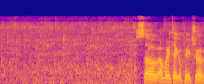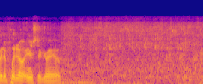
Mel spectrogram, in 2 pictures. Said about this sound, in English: I know y'all hear that water pouring down, and I mean, it's very motivating, you know, to see all this water, see the holes in the roof, water just pouring through. Big hole in the roof.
